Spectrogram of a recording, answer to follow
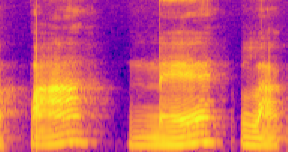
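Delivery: "Panela" stretched out very slowly, syllable by syllable; teacher spelling out "Panela" slowly; slow syllable demo. Shown as a demonstration. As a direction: sound out "Panela" so students find the stressed syllable. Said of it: "Qual que é a sílaba tônica?".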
